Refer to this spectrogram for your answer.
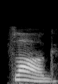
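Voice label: "flog", American English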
